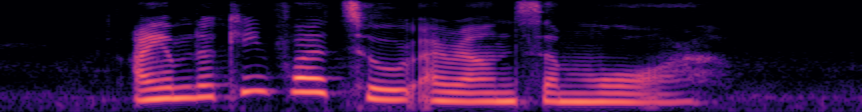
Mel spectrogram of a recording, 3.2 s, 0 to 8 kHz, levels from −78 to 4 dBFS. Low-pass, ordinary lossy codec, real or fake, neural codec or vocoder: none; none; fake; codec, 16 kHz, 2 kbps, X-Codec, HuBERT features, trained on LibriSpeech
